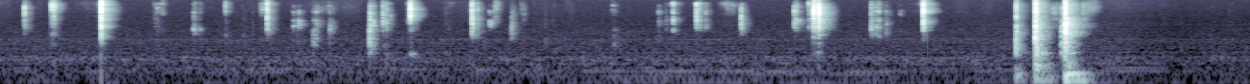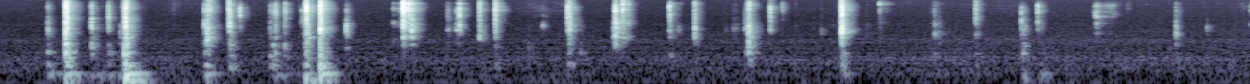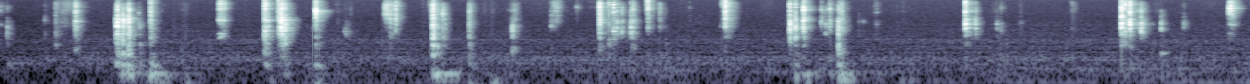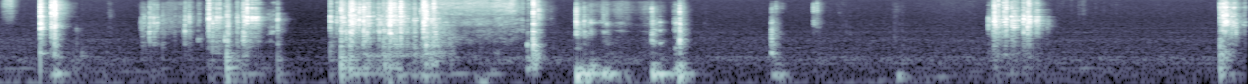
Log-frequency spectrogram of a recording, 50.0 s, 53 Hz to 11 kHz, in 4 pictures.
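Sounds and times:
plastic blocks clicking: 0.2s - 5.3s, 6.1s - 9.4s, 14.6s - 17.6s, 18.2s - 23.7s, 25.0s - 33.8s, 34.6s - 35.2s, 36.2s - 38.3s, 38.9s - 42.0s, 47.4s - 48.1s
loose plastic blocks clattering: 25.0s - 33.8s, 38.9s - 44.5s, 47.4s - 48.1s.

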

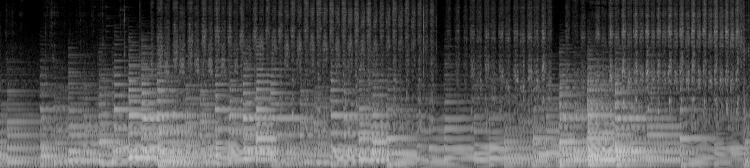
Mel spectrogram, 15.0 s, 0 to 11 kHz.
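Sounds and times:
instrumental music: 0.0s - 15.0s
fret saw cutting wood: 3.0s - 15.0s.

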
